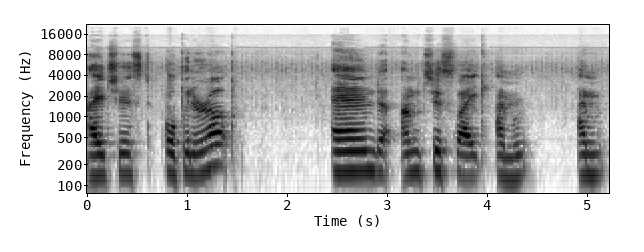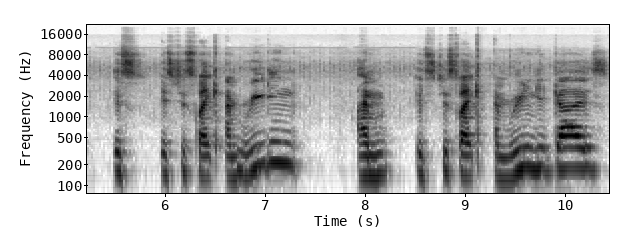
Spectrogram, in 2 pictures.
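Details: Adult male streamer with a self-described speech impediment that makes him stutter and trip over his words; stuttering.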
